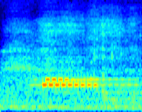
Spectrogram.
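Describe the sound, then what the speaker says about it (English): A telephone rings once, a short warbling electronic tone lasting under a second in a quiet room, moderately close. "Somebody just calling and hanging up."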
